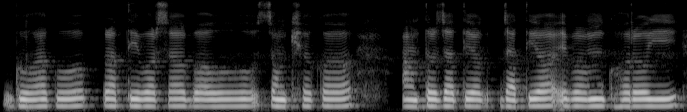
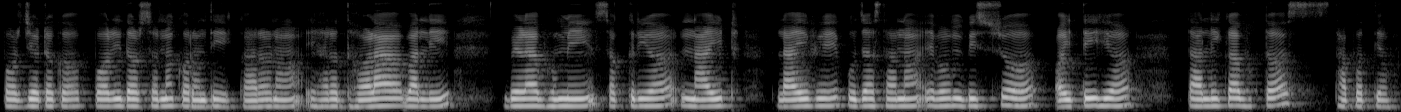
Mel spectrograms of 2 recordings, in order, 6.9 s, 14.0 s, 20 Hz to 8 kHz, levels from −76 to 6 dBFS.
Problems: none marked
